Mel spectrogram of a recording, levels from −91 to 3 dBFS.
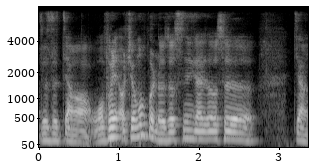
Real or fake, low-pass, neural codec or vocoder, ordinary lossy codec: real; 7.2 kHz; none; none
